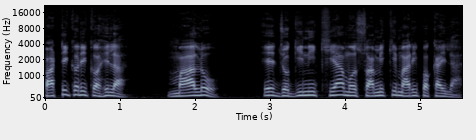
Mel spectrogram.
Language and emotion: Odia, neutral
